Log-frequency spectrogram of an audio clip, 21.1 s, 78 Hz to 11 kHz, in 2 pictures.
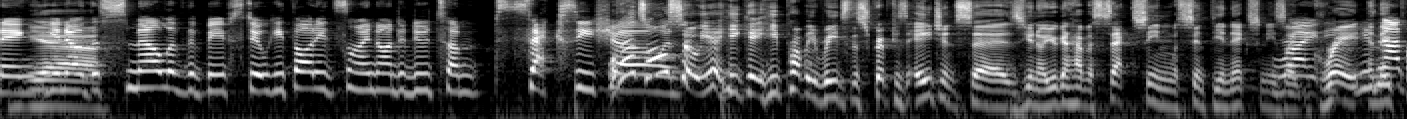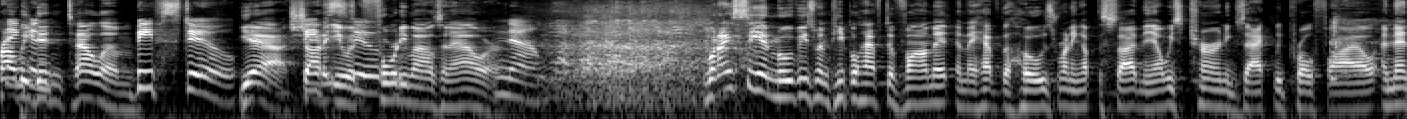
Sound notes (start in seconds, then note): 14.6 audience laughing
